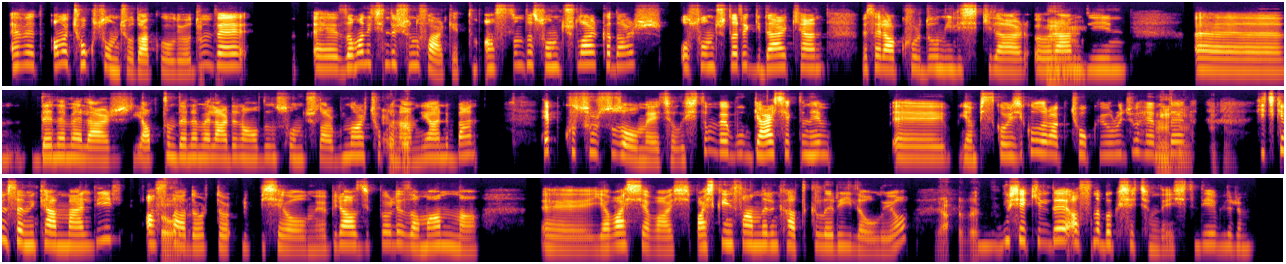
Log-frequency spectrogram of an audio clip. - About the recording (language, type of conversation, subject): Turkish, podcast, Başarısızlıktan sonra nasıl toparlanırsın?
- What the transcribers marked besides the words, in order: none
